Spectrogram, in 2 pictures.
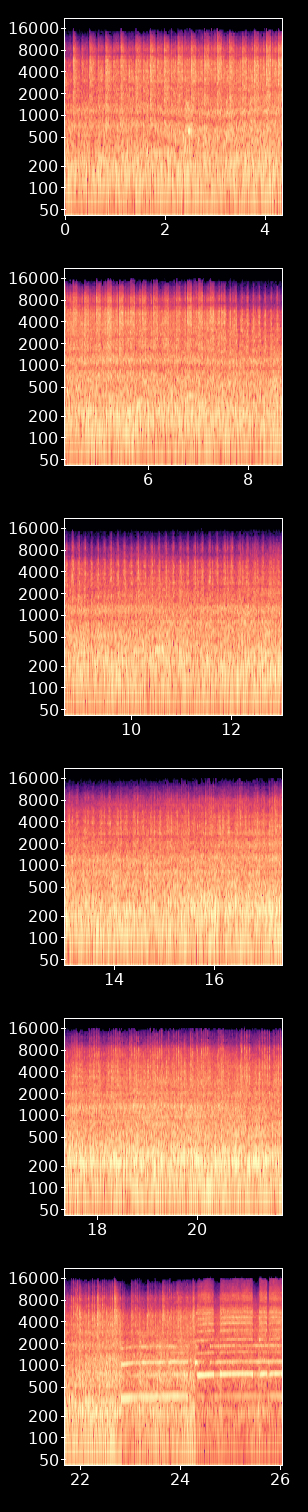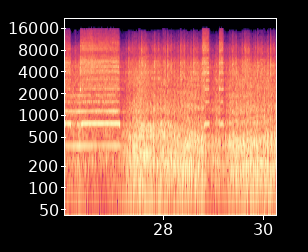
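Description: A steam locomotive working hard as its train approaches and passes, a dense steady rush of steam and exhaust. Near the end a steam whistle sounds twice: a short blast, then a longer one at a different pitch.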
